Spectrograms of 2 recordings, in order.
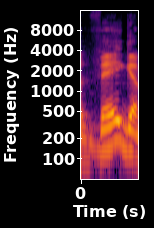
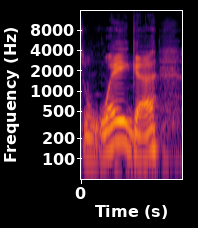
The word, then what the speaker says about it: Wega: Sony trinitrons and especially the Vega models often mispronounced as Wega are generally well regarded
